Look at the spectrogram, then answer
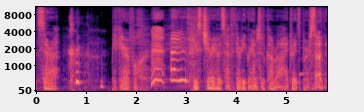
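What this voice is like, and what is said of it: Paul Giamatti impression. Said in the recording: “Good Paul Giamatti impression.”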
